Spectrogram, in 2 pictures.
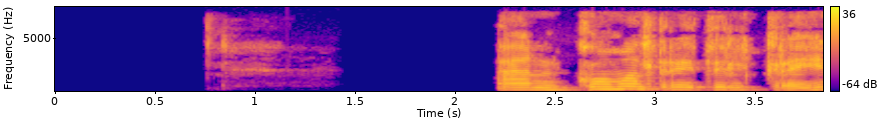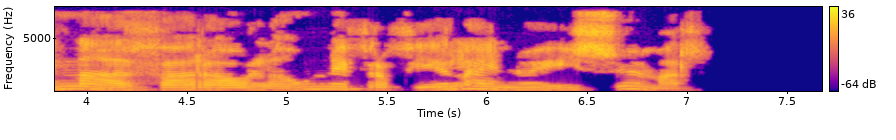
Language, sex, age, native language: Icelandic, female, 50-59, Icelandic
